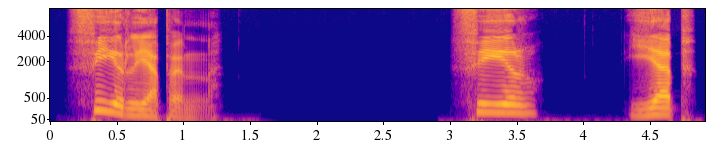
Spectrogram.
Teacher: the L is barely audible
